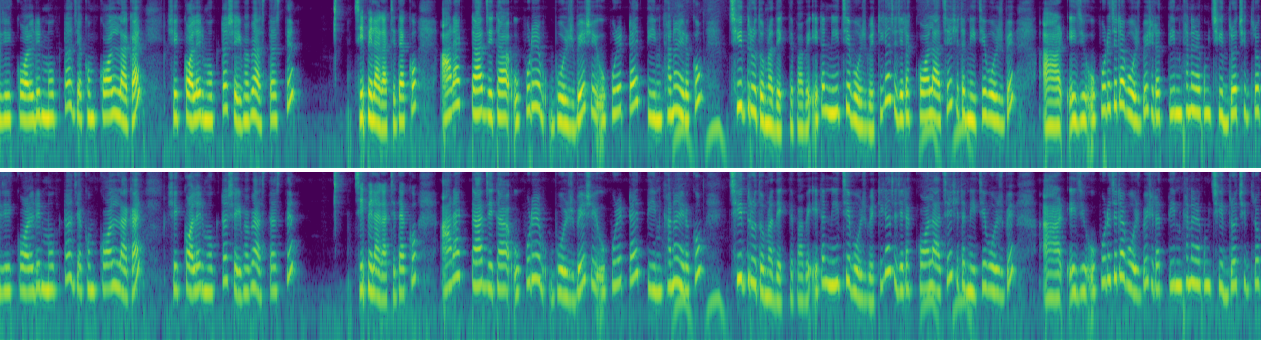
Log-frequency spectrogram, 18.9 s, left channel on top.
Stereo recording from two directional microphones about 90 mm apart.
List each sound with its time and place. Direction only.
0.0 s a woman's voice: 40° left (ahead or behind); by 2.1 s 60° left (ahead or behind)
2.6 s speech: 45° left (ahead or behind)
3.3 s a woman's voice: 60° left (ahead or behind)
4.9 s a woman's voice: 55° left (ahead or behind)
